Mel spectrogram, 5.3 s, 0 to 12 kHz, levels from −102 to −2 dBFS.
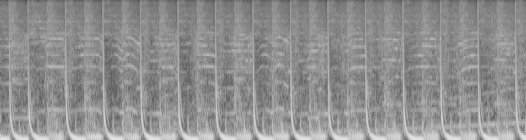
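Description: No technical fault can be heard anywhere in the audio; the signal holds steady throughout, with no interruption, distortion or level problem.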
